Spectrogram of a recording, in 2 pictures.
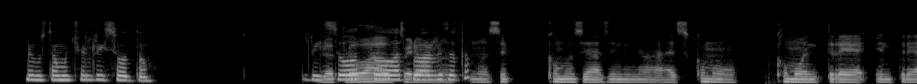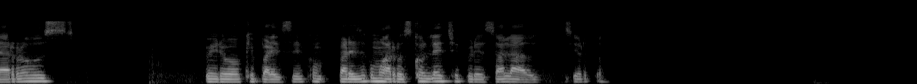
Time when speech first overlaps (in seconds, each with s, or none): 3.2 s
